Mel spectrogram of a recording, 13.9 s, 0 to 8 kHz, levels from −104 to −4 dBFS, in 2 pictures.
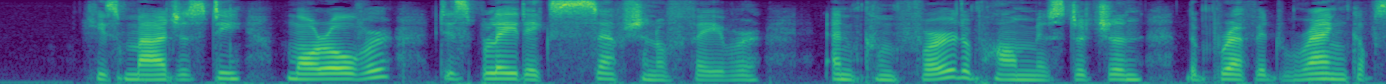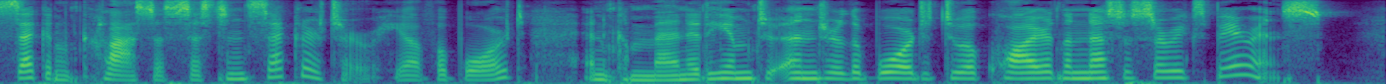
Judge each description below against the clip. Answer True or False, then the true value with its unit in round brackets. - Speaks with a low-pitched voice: False (195 Hz)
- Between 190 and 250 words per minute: False (145 wpm)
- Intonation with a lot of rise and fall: False (3.9 semitones)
